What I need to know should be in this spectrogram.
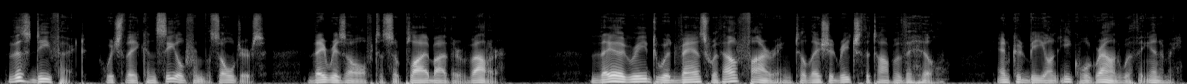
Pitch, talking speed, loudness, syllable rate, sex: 95 Hz, 195 wpm, -19 LUFS, 5.6 syllables/s, male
